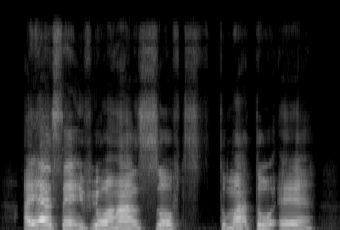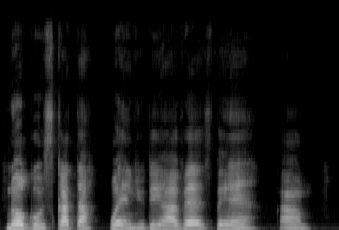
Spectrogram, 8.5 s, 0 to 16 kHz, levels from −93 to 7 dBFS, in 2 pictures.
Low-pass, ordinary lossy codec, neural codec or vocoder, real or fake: 14.4 kHz; none; none; real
